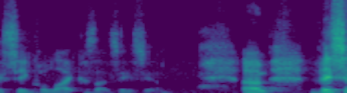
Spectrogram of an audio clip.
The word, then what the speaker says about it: SQLite: Um now, the author says he pronounces this SQLite, but he also says he doesn't care how anyone say it. So, I tend to say SQLite because that's easier.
